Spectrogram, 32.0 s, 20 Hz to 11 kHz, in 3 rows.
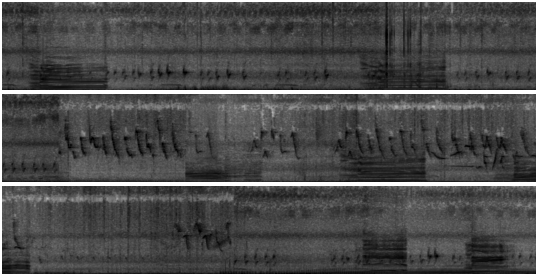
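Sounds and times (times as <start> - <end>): cows mooing: 0.4 - 2.2, 7.0 - 9.0, 14.3 - 22.6, 28.0 - 31.8.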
